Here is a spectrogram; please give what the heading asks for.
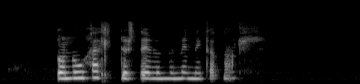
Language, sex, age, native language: Icelandic, female, 18-19, Icelandic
